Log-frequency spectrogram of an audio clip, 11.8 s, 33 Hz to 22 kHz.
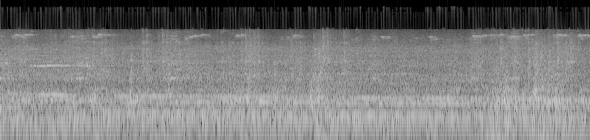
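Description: Interior of a Jelcz 120M city bus under way: the engine running steadily under road noise, with the body and fittings rattling throughout.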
